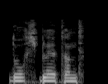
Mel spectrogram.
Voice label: "durchblätternd", German; adjectives

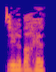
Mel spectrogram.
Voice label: "silberhell", German; adjectives

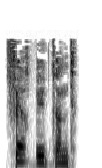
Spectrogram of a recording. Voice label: "verbitternd", German; adjectives

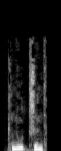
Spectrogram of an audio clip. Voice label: "knutschend", German; adjectives

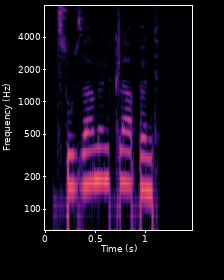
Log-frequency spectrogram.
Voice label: "zusammenklappend", German; adjectives

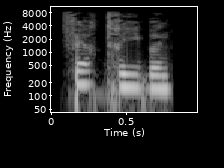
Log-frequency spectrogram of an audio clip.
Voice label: "vertrieben", German; adjectives

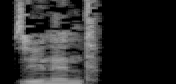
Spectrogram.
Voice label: "sinnend", german; adjectives

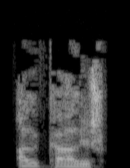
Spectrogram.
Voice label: "alkalisch", German; adjectives

